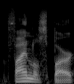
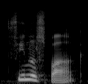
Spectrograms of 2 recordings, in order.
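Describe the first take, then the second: First: The name is said in a plain English accent. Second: The name is said in a put-on foreign accent.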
